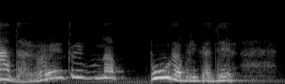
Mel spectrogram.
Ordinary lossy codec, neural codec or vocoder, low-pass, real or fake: AAC, 48 kbps; none; 7.2 kHz; real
